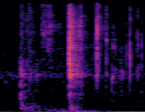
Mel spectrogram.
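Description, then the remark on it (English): Someone fiddles with a pair of sunglasses on a glasses chain around their neck, making a couple of small plastic clicks and faint rattling taps. It's quiet, with no talking. “It sounds like you're fiddling with sunglasses to either take them off or to straighten them on your face.”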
